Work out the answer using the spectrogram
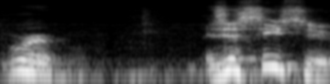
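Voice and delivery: put-on English accent. Retelling a phone call, imitating the caller in an English accent. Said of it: "in his English accent".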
